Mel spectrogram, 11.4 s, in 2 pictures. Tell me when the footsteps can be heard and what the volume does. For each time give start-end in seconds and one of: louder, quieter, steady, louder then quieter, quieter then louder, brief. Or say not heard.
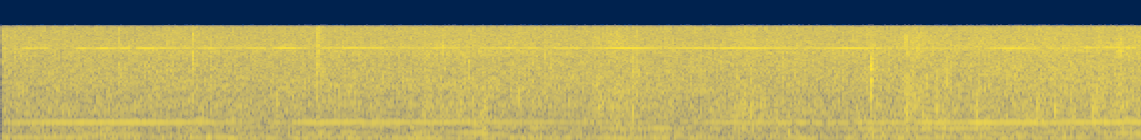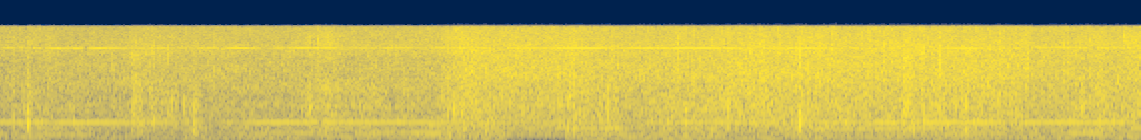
1.9-11.3 louder.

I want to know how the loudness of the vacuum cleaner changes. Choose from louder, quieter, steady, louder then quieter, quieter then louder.
louder.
